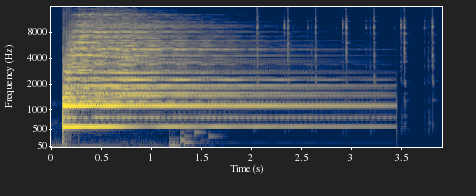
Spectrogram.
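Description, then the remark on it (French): A bright, bell-like chime rings out and slowly fades as a countdown begins, and a clock begins ticking beneath it with crisp, evenly spaced ticks that continue after the ring dies away. “Le compte à rebours commence maintenant.”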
